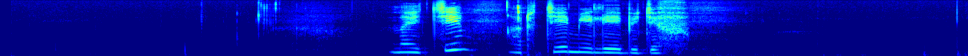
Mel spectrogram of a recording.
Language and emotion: Russian, sad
